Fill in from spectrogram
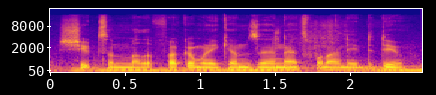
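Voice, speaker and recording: A man's voice: on the low side, monotone, fast talker, background noise. A man giving casual, sarcastic, foul-mouthed commentary while playing a video game. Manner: sarcastic, profane. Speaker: gamer commentator.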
